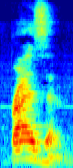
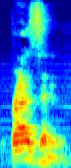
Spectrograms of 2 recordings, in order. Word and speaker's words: present: When we say in the noun version we are going to say present such as I got a birthday present or in the verb version of it we are going to say present in a word I will present my idea.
